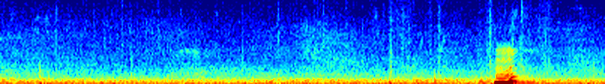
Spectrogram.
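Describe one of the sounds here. Footsteps tap slowly on a stone floor.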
